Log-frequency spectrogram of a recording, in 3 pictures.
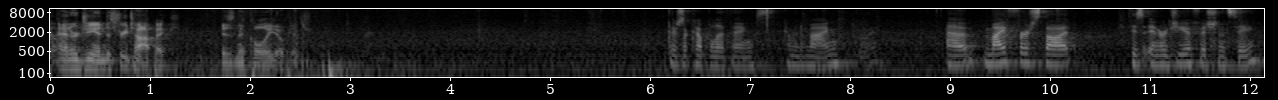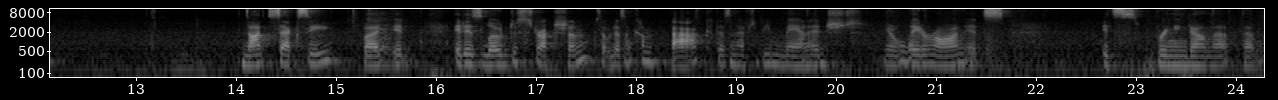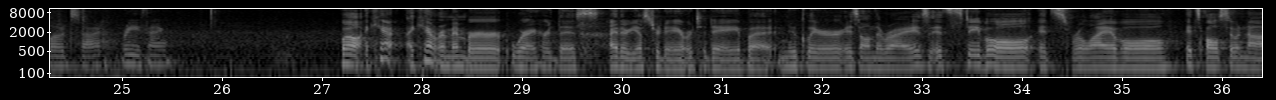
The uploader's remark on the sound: LIVE! From the main stage at The Energy Authority's 2023 Energy Symposium.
